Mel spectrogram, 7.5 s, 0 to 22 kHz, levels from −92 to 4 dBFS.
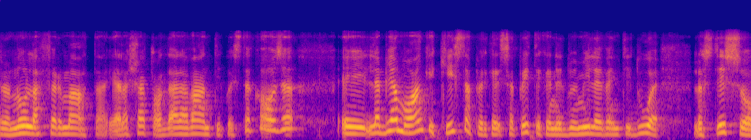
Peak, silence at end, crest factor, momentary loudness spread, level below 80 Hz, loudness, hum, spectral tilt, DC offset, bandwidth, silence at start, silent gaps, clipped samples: -2 dBFS; 0 s; 18 dB; 10 LU; -62 dBFS; -19 LUFS; none; -5.5 dB/octave; under 0.1%; 9 kHz; 0 s; none; under 0.1%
